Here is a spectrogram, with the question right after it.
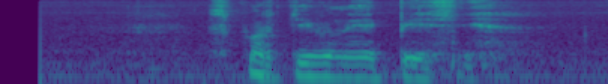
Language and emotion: Russian, neutral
